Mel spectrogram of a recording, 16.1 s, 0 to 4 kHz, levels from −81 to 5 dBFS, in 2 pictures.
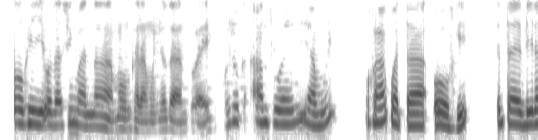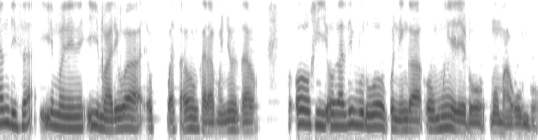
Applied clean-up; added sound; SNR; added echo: neural mask model DeepFilterNet 3.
